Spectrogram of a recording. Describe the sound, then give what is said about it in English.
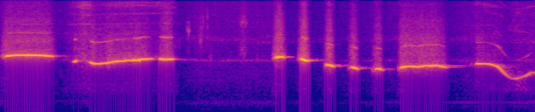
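A theme tune whistled by young voices, with sustained tones and a run of short staccato notes, clear with no talking; the tune rises and dips before ending on a gliding note. “Our theme music sounds a little different today because you are the ones whistling it.”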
